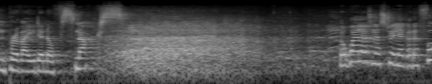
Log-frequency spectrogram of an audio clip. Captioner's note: audience laughing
